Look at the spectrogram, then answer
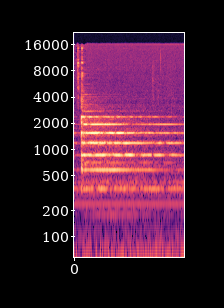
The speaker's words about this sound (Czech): to jsou pičlí dva samply, kde, kde jeden z nich byl jakože church bell, prostě zvon.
